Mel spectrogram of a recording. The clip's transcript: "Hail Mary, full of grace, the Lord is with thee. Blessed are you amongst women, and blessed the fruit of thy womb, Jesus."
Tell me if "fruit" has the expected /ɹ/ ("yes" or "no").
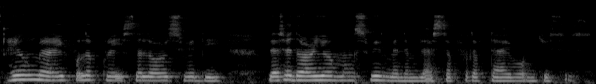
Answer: no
